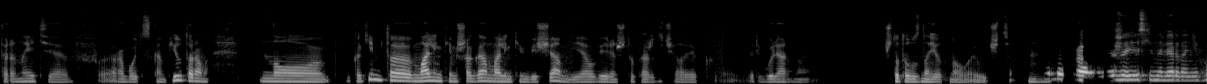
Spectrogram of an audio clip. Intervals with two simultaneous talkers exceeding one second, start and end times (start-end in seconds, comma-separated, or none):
none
